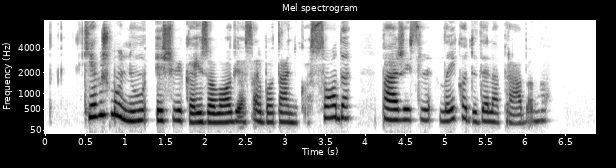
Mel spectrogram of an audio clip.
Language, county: Lithuanian, Tauragė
